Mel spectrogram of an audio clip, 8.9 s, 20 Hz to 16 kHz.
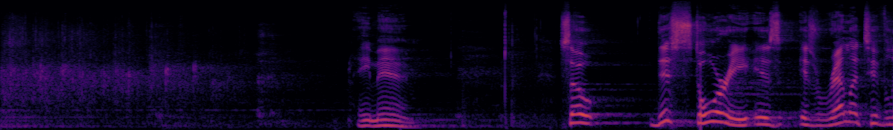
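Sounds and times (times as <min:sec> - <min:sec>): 
audience applauding: 0:00.0 - 0:02.7
speech: 0:03.6 - 0:04.2, 0:05.6 - 0:08.9.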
